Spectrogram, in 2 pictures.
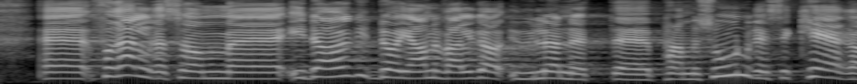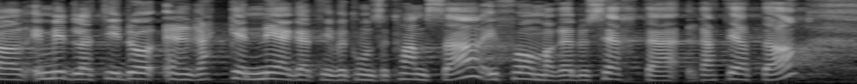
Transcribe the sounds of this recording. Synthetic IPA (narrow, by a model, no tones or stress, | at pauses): fɔʁɛld̪ʁəsɔmʔɪd̪ɑːɡd̪oːjæʁnəʋɛlɡəʁʉːlœnət̪pʰæʁmɪʃuːnʁɪsɪkʰeːʁəʁɪ̰mɪd̪ləʁt̪ʰiːd̪oːʔæɪnʁɛkːəneːɡɑt̪ʰiːʋəkʊnsəkʰʋɛnsəʁɪfɔʁmɑʁɛd̪ʉseːʁt̪əʁɛt̪ːɪheːt̪əʁ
